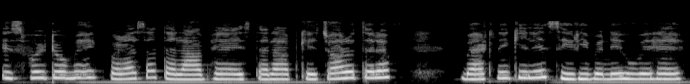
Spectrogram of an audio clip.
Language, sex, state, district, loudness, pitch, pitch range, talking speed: Hindi, male, Jharkhand, Ranchi, -13 LUFS, 255 Hz, 245-300 Hz, 175 wpm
